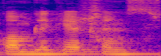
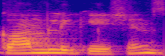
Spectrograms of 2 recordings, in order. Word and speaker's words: complications: complications to the patients it's not complications but it's complications so the way you have pronounced this phrase was not accurate okay so you should say this one is mispronounced as complications try to you know provide stress on p okay it should be complications okay and you have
